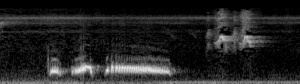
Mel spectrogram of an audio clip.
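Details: Lure coo of a spotted dove meant to provoke replies from other doves: two short coos and a long level coo, then brief higher chirpy notes from another bird.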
